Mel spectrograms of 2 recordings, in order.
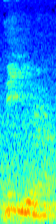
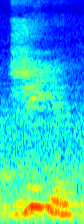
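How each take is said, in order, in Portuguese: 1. O d é um som de d simples e forte. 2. O d é suavizado num som de dj. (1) "onde eles dizem D mesmo" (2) "Meu D africano"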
